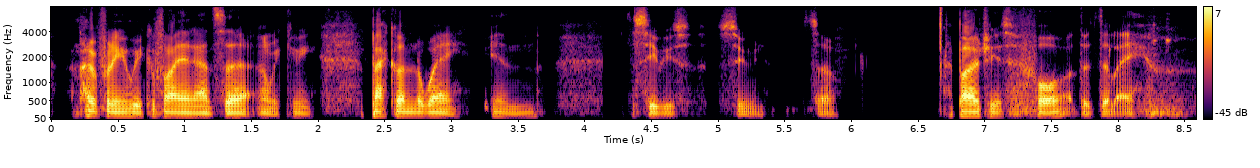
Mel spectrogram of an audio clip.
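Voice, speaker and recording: A man speaks in a very deep, low pitch with fairly even intonation and long, frequent pauses. The sound is dry and close, with no echo. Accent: English. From England. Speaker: esports caster and coach. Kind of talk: live commentary. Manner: fast.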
